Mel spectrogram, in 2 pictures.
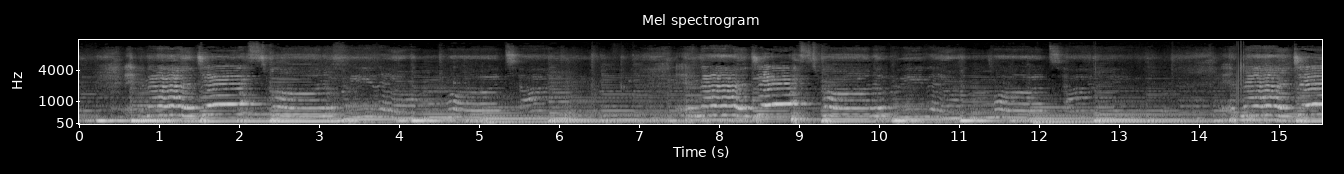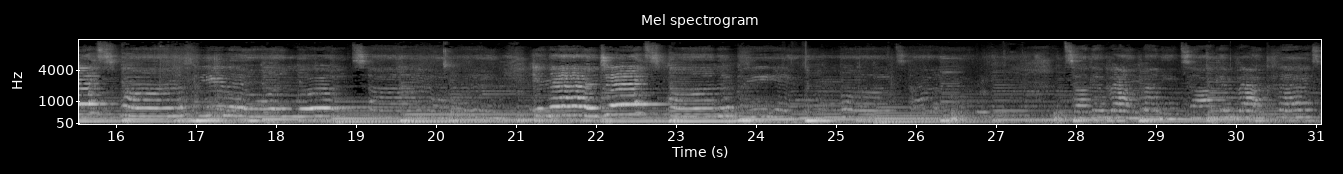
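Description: A woman singing a song live while playing chords on an acoustic guitar.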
